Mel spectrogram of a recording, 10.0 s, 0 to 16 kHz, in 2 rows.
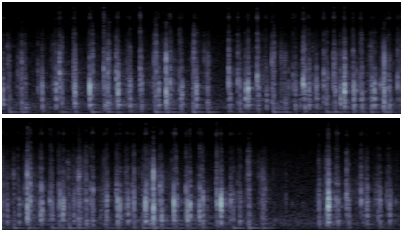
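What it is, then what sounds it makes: Mechanical keyboard with tall plastic keycaps. A compact NiZ Plum Atom 68 mechanical keyboard, with a white plastic case and purple and yellow tall Domikey Gas Attack SA plastic keycaps, is typed on with the fingertips of both hands while it sits on a desk pad. A steady stream of about 55 short, clacky keystrokes sounds with a mid-pitched, hollow tone. The typing briefly pauses near 8.5 seconds, then resumes for a final burst.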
